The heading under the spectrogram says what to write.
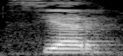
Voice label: "siar", Silabas

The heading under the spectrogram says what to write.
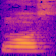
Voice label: "nuos", Silabas

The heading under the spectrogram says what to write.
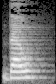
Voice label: "dau", Silabas

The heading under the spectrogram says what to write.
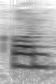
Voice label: "jon", Silabas

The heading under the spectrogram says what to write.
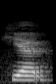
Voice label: "jiar", Silabas

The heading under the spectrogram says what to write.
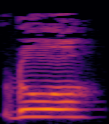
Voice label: "ruo", silabas

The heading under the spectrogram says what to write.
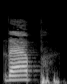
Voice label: "rap", Silabas

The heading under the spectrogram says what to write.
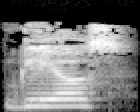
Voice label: "glios", Silabas

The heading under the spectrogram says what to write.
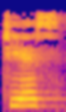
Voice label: "chies", Silabas

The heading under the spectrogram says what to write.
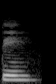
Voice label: "tin", Silabas

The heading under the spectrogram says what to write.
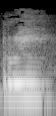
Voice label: "rrui", silabas

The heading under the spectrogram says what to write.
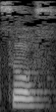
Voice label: "xos", Silabas

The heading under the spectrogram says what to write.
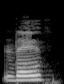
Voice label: "red", Silabas

